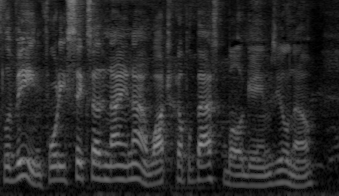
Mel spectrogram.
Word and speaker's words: LaVine: Zach Lanvin, maybe? Zach Lavin? No, it's LaVine.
